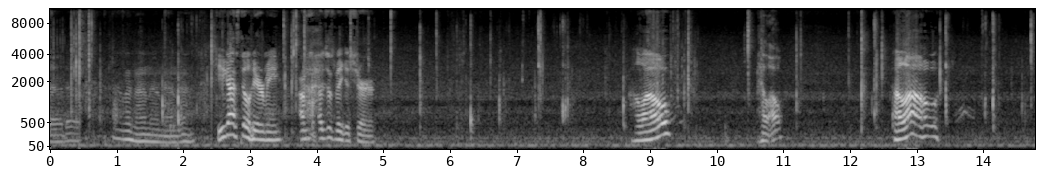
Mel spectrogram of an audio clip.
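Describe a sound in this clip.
A young woman gulps water from a plastic bottle.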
